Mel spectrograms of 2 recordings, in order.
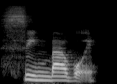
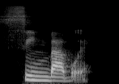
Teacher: we do not have a Z sound in Spanish. We only have a S sound. So we would have to use it as a S sound.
